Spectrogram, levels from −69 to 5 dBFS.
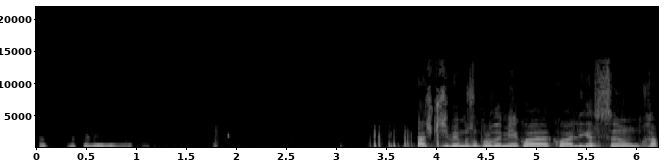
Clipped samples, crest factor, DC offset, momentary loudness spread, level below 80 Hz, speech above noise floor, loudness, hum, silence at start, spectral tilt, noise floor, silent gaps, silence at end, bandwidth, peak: under 0.1%; 18 dB; under 0.1%; 17 LU; -60 dBFS; 40 dB; -27 LUFS; 60 Hz at -65 dBFS; 0.05 s; -6 dB/octave; -66 dBFS; none; 0 s; 14 kHz; -10 dBFS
